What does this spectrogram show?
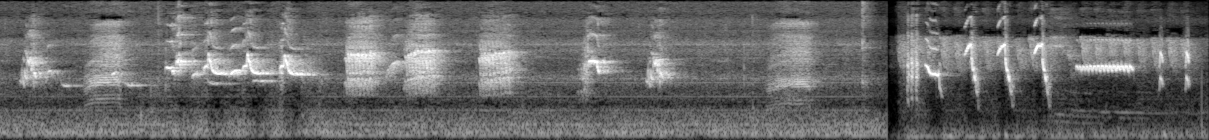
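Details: Busy morning song from an Asian pied starling, a chattering stream of whistles and chirps in rapid sequence, followed after a brief break by sharp descending notes and a steady held whistle.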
